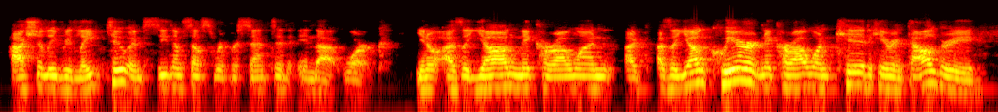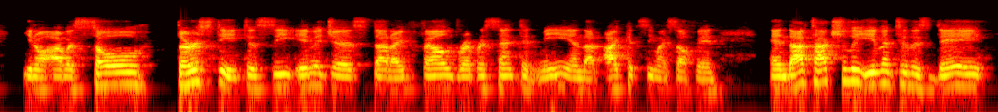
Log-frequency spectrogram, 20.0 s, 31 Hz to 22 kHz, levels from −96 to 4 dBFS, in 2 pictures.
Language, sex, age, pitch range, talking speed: English, male, 30-49, 125-150 Hz, 160 wpm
